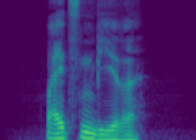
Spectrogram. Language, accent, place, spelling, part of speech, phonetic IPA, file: German, Germany, Berlin, Weizenbiere, noun, [ˈvaɪ̯t͡sn̩ˌbiːʁə], De-Weizenbiere.ogg
- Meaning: nominative/accusative/genitive plural of Weizenbier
